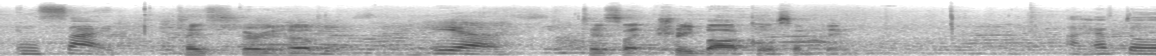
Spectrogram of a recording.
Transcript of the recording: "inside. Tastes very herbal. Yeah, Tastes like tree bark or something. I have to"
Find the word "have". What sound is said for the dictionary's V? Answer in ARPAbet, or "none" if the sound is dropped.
F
